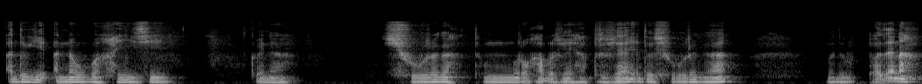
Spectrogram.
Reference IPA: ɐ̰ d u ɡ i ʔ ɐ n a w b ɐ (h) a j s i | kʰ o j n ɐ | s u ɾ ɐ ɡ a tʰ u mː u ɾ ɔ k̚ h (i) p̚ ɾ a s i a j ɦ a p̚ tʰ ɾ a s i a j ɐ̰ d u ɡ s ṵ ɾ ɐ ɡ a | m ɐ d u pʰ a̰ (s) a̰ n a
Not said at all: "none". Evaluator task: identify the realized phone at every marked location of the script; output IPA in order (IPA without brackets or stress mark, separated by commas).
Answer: h, a, z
